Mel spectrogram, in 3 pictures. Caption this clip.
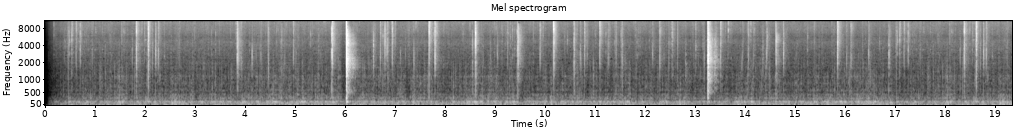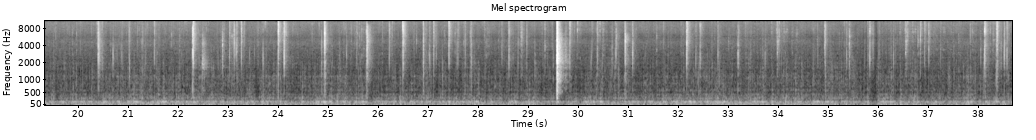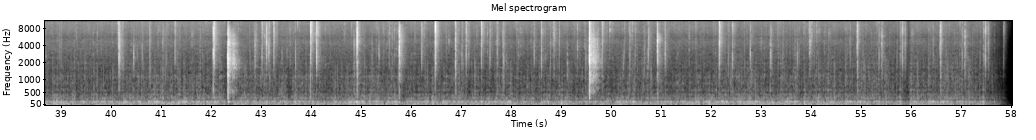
crackling-fireplace-nature-sounds-8012
Fire, crackle, burning, soun, crackling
